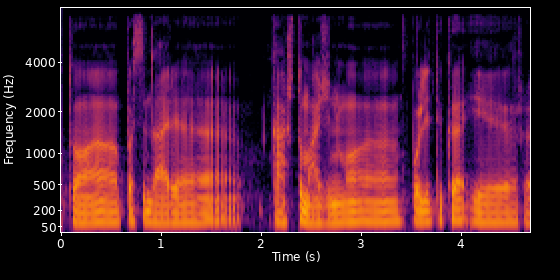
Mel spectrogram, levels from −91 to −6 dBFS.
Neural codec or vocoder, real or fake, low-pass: none; real; 7.2 kHz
